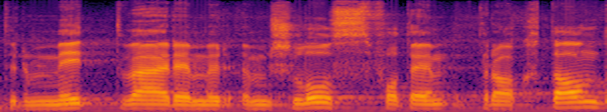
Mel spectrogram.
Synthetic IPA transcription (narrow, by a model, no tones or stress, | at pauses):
d̥̪əɾmɪt̪ːʋæːɾəməɾəmʃlʊsfɔd̪ɛmt̪ɾɑkχt̪ɑnt̪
